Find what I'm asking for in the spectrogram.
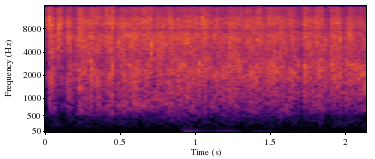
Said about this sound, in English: Everybody, let's give them a big round of applause.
